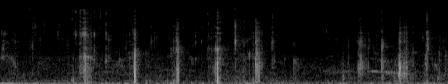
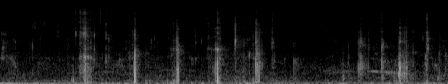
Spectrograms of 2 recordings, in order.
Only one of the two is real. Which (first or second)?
first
